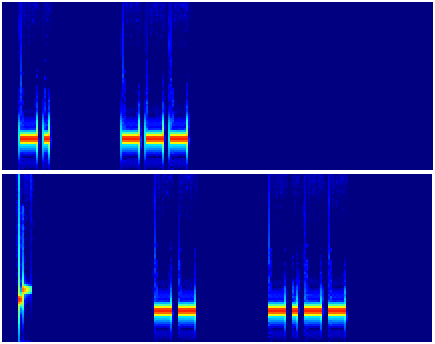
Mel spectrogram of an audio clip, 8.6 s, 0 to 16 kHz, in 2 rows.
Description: Morse code, heard as a keyed tone, about 20 wpm, spaced as for 9 wpm, 700 Hz. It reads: NO MY
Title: 4x Character Spacing - Top 300 Words - 20wpm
